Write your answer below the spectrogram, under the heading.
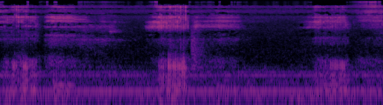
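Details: French Bulldog puppy asleep and snoring loud: three gravelly snorts spaced roughly two seconds apart, a constant low hum underneath.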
